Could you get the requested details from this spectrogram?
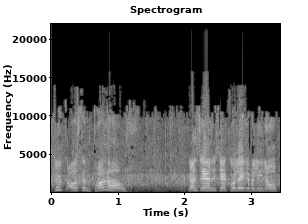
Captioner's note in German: Beifall Freie Demokraten und SPD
